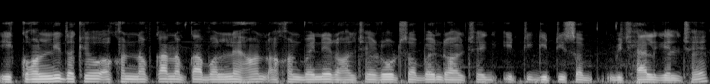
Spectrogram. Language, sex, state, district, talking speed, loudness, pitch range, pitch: Maithili, male, Bihar, Supaul, 175 wpm, -19 LUFS, 110-120 Hz, 115 Hz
